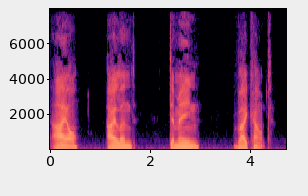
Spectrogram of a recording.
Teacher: S is mute in isle, island, domain, viscount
